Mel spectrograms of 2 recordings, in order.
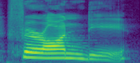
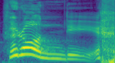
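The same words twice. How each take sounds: First: Ferrandi slow, stress on the second syllable, the vowel ah; saying Ferrandi carefully, ah in the middle; trying the name. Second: Ferrandi said loud, clear ah on the second syllable; loud second try. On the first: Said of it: "Is that how you say it?". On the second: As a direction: say Ferrandi boldly, vaguely Italian. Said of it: "No, it's terrible". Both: Shown as a demonstration.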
